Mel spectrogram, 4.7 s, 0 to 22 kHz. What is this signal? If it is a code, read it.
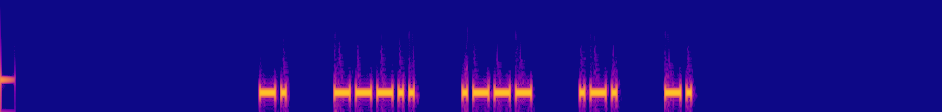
Morse code, heard as a keyed tone, about 44 wpm, spaced as for 25 wpm, 700 Hz. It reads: N8JRN
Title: USA Call Signs - 5 Characters - 3x Character Spacing - 45wpm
